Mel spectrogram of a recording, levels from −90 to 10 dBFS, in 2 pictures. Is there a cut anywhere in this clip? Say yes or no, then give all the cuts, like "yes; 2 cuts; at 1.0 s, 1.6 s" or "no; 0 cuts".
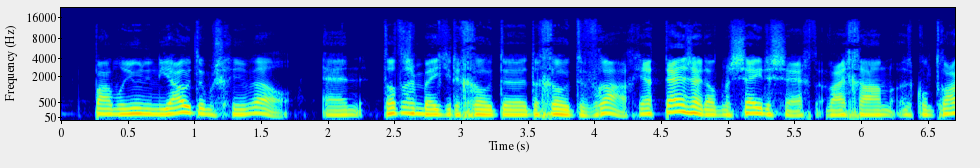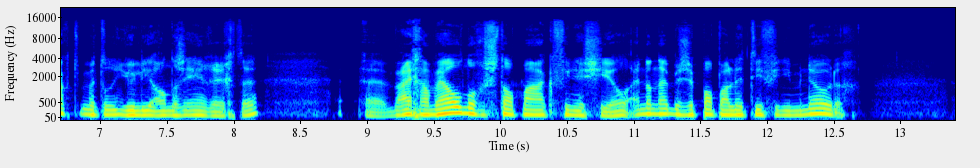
yes; 2 cuts; at 1.8 s, 5.7 s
